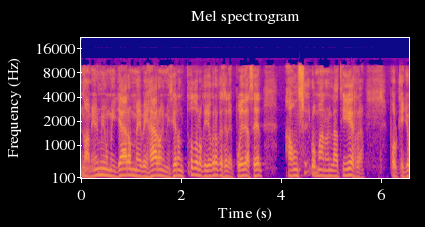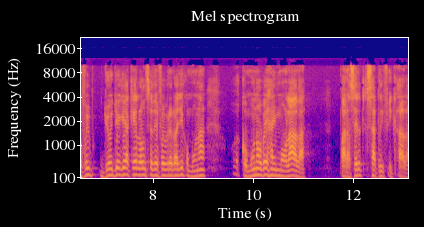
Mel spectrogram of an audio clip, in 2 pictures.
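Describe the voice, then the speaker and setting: Fairly quick and fairly high-pitched, a man speaks with a dark, mellow tone in a Puerto Rican accent. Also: ordinary pitch variation. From Puerto Rico. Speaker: musician, former church member. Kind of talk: TV interview testimony.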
